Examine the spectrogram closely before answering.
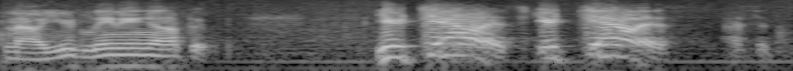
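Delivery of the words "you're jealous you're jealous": mock accusing girlfriend. Retold quarrel with girlfriend.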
